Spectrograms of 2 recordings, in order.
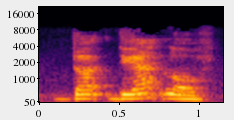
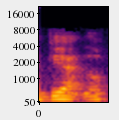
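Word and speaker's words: Dyatlov: Okay, the Dyalov Pass Incident, and that is the correct, well, at least it seems to be the correct pronunciation of it, because that's how it's pronounced in the film, which is about a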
